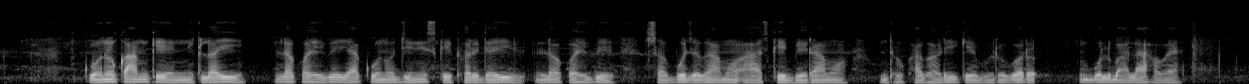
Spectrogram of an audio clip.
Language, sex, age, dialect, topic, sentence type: Chhattisgarhi, male, 18-24, Eastern, banking, statement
